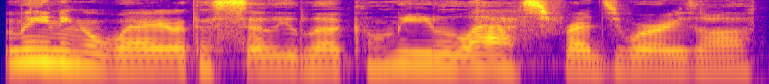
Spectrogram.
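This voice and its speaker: A woman reads scripted story narration. Her pitch sits on the low side for a woman, and the recording is close and dry, with no room around it. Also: steady tone, unhurried, a little mellow, dry recording.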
